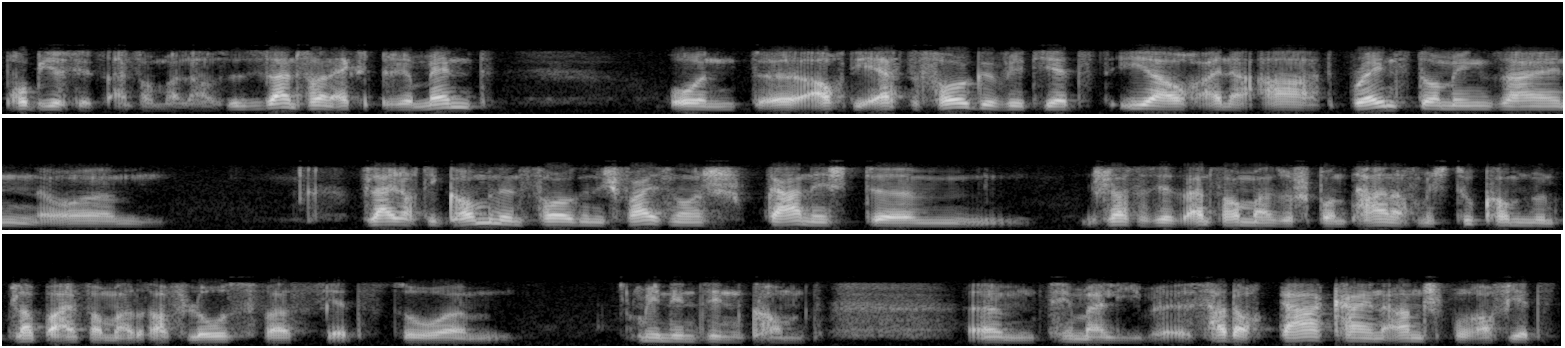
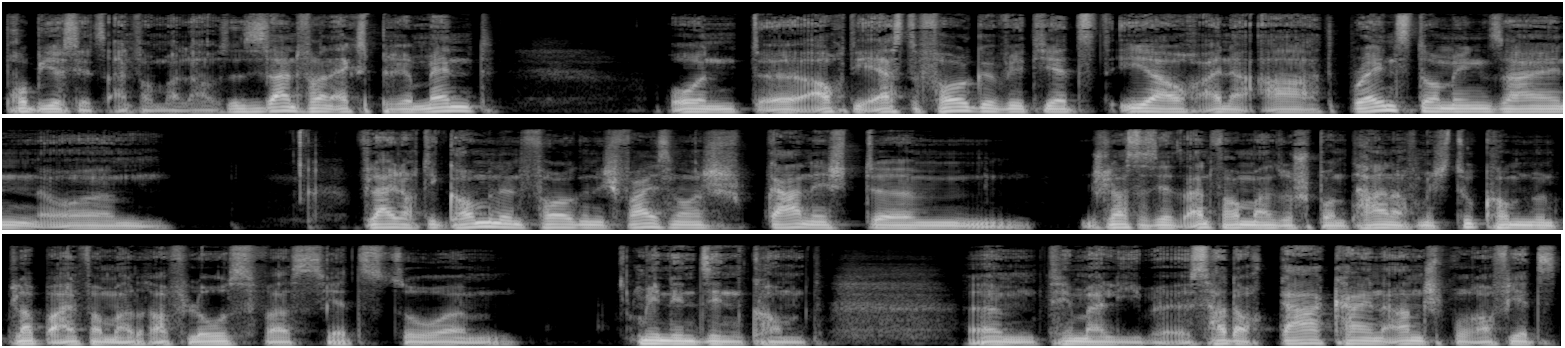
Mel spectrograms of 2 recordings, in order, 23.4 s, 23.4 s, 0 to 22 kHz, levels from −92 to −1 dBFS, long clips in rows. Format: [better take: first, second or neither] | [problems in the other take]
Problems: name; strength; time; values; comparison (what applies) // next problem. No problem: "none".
second | phone-call audio; nothing above 3.5 kHz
